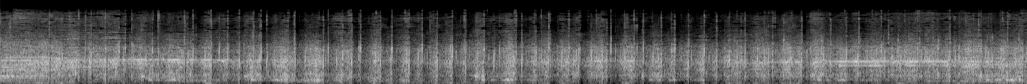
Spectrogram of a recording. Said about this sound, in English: This time around from Raleigh Little Theater. Big round of applause.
